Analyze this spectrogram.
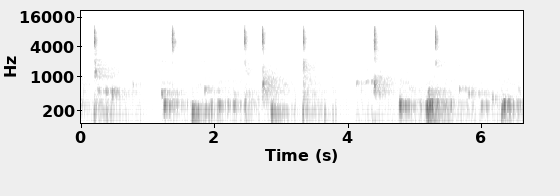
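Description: Faint computer mouse clicks, about half a dozen spread out, as objects are selected and dragged, with a soft low thump a little past five seconds in.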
